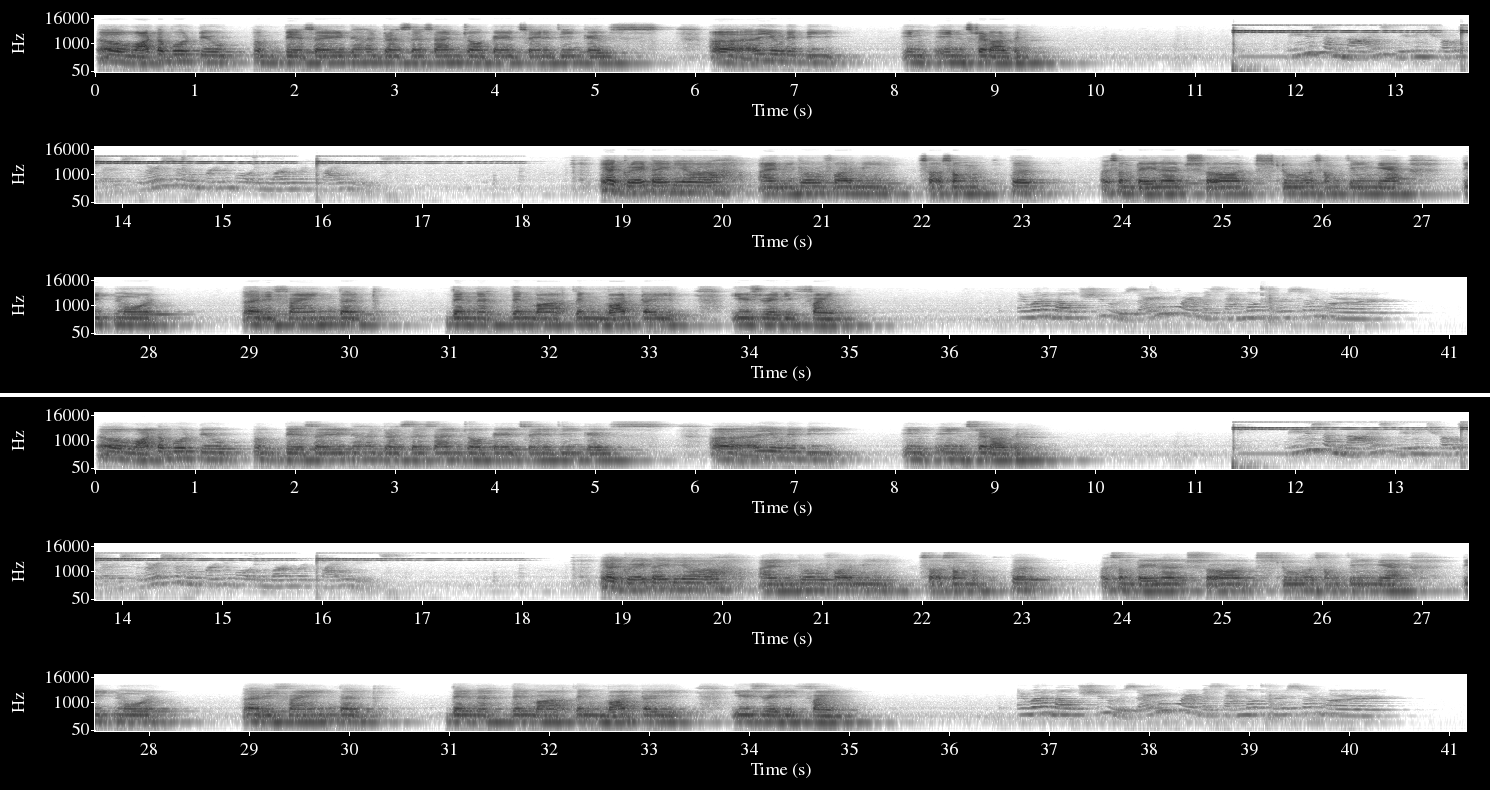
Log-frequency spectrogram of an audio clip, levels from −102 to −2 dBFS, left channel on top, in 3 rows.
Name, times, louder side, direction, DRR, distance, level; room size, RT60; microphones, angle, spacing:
voice 1, 0.0-7.4 8.1-9.5 18.5-23.2 23.8-27.1 27.4-28.1 28.9-30.2 31.0-35.0, left 3 dB, 70° left, 1.8 m, -32 dB
sound 1, 11.4-18.0, left 7 dB, 25° left, 0.8 m, -34 dB
voice 2, 11.9-16.7 36.7-40.3, right 1 dB, 35° right, 7.7 m, -49 dB
14.0 x 12.5 x 8.0 m
head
